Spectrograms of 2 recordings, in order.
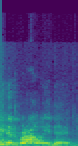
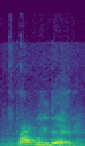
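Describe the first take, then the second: First: Laughs, then repeats it amused; real laugh on the repeat; chuckling through the punchline. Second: Said in the usual way. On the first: Real, not acted.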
